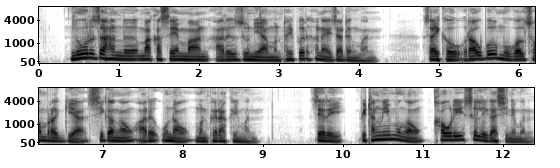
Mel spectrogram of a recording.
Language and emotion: Bodo, neutral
